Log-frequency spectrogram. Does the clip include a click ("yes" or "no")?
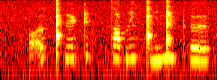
yes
